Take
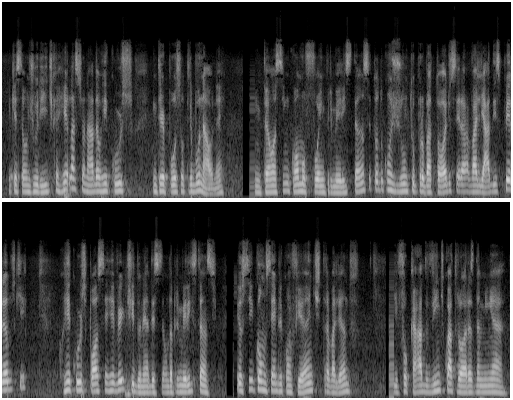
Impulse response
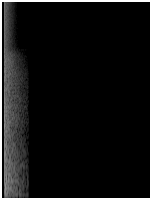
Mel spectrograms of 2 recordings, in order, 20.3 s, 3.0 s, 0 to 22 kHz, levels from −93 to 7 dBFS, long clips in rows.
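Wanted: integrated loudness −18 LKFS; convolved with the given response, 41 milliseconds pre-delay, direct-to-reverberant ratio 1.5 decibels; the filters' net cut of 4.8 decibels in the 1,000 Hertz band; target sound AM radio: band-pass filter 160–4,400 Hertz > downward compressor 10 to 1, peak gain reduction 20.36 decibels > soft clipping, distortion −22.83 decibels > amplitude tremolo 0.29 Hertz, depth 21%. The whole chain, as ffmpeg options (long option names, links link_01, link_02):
-filter_complex "[0:a]equalizer=frequency=1000:width_type=o:gain=-7.5,asplit=2[link_01][link_02];[1:a]atrim=start_sample=2205,adelay=41[link_03];[link_02][link_03]afir=irnorm=-1:irlink=0,volume=-13dB[link_04];[link_01][link_04]amix=inputs=2:normalize=0,highpass=160,lowpass=4400,acompressor=threshold=-32dB:ratio=10,asoftclip=threshold=-25.5dB,tremolo=f=0.29:d=0.21,volume=20dB"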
